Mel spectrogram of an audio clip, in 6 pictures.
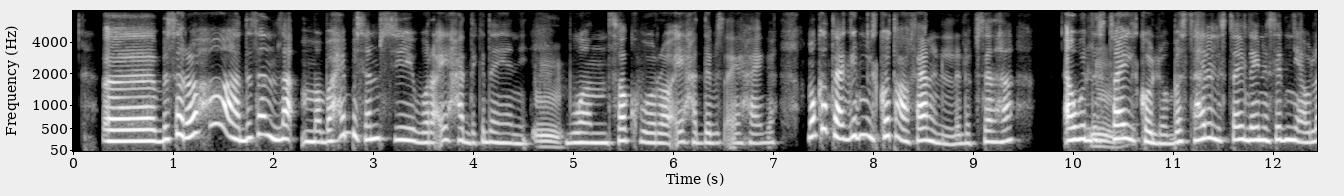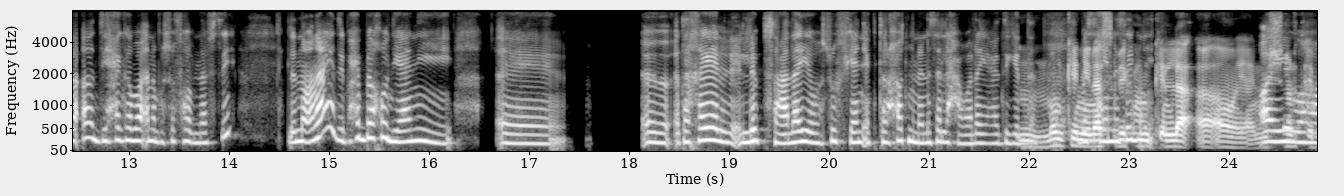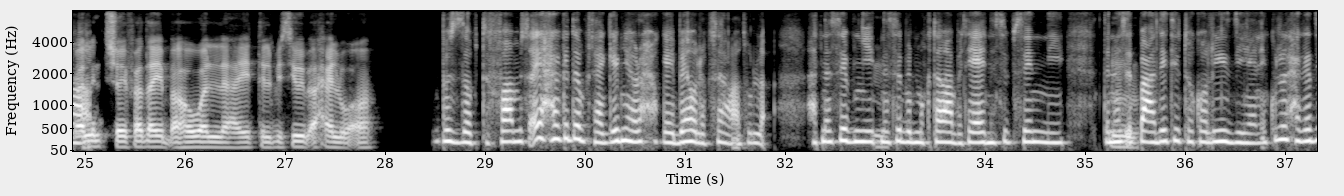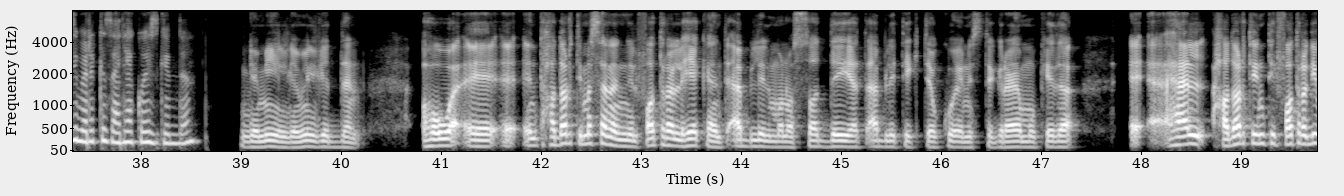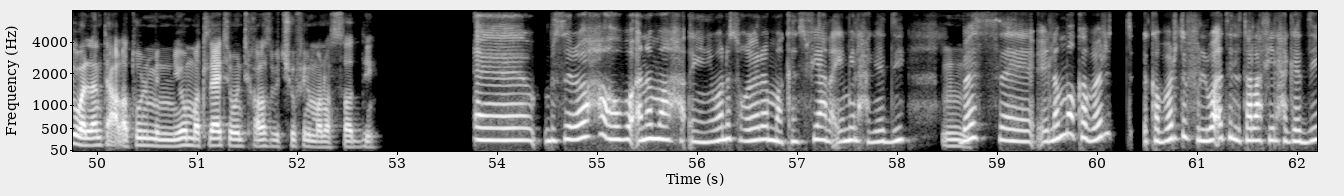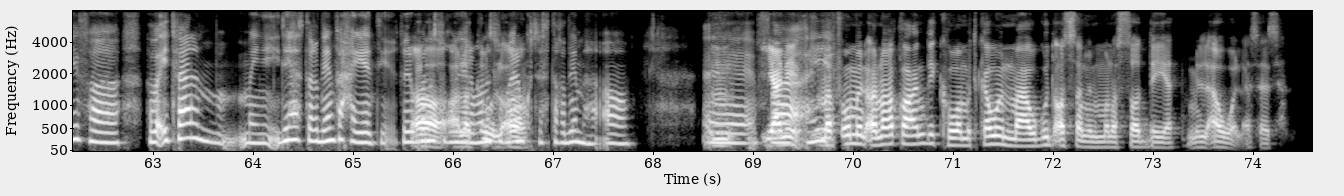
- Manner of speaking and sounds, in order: in English: "الstyle"; in English: "الstyle"; tapping
- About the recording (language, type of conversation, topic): Arabic, podcast, إزاي مواقع التواصل بتأثر على مفهومك للأناقة؟
- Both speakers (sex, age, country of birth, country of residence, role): female, 20-24, Egypt, Portugal, guest; male, 30-34, Saudi Arabia, Egypt, host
